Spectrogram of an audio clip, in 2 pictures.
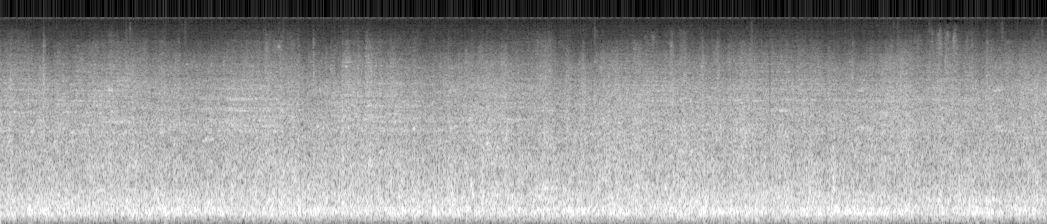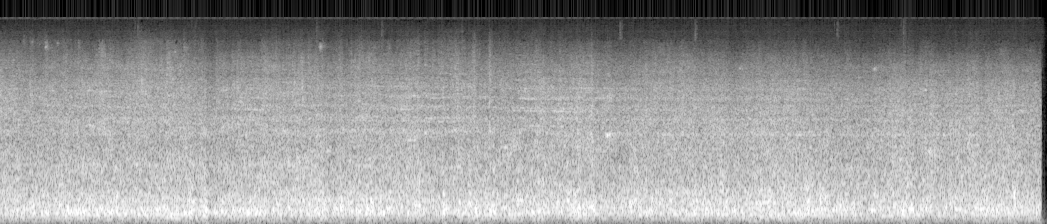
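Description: A slow, heavy drag freight of boxcars and covered hoppers rolling past on steel wheels, a steady rumble that does not let up.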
